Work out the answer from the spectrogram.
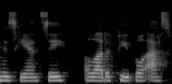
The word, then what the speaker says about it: Yanci: Instagram is aore yanci 11 last name is yansy a lot of people ask me how that is pronounced and then I also have a business page which is just Optimal wellness.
